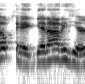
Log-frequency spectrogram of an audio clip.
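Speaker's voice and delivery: plain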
